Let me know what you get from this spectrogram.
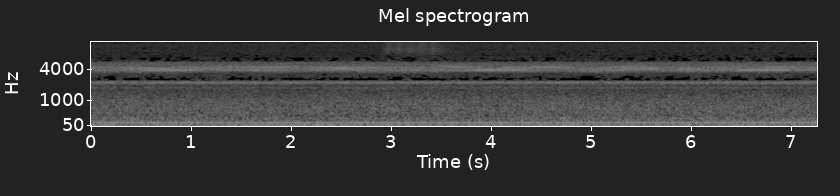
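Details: A steady chorus of crickets on an autumn night in the Blue Ridge Mountains, uphill from a gentle stream, forms an unbroken, high, shimmering trill over a faint low hum.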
